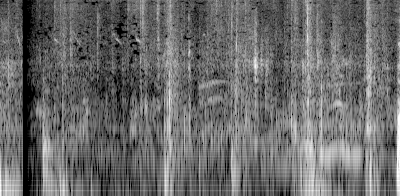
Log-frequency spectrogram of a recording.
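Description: Quiet outdoor background with a faint bird call, a short low coo, about three seconds in.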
